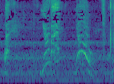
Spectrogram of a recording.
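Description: Two short, high-pitched vocal calls, each rising and falling in pitch, about a second in and again near the end.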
